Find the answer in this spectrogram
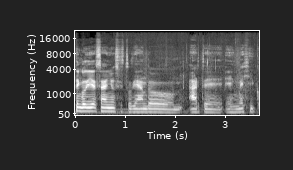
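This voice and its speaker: A man with a Guatemalan accent, very slow in pace, fairly low in pitch, with fairly even intonation. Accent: non-Mexican, Guatemalan. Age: 30s. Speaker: painter. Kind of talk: interview.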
